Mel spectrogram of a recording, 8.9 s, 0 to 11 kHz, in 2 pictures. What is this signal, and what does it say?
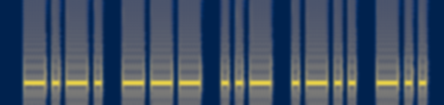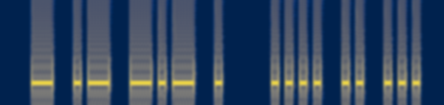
Morse code, heard as a keyed tone, about 17 wpm, 700 Hz. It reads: COULD TAKE HIS
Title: Sentences from Top 900 Words 17wpm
